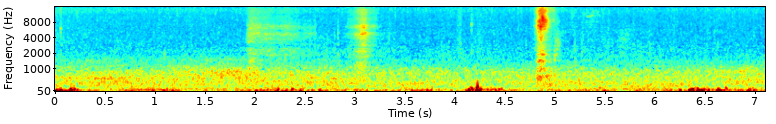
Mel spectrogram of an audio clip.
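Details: Japanese Chin dog sneezing into snow: a few soft snorting sniffs, then one sharp, sudden big sneeze against low outdoor wind rumble.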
